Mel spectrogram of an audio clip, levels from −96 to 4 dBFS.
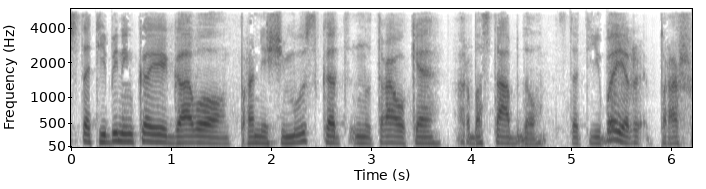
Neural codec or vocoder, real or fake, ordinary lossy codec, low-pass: codec, 16 kHz, 1 kbps, X-Codec, HuBERT features, trained on LibriSpeech; fake; AAC, 32 kbps; 5.4 kHz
